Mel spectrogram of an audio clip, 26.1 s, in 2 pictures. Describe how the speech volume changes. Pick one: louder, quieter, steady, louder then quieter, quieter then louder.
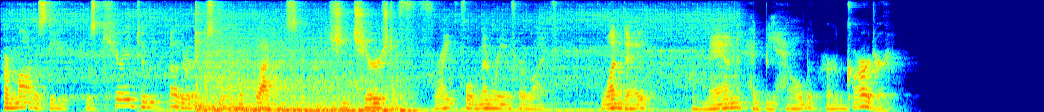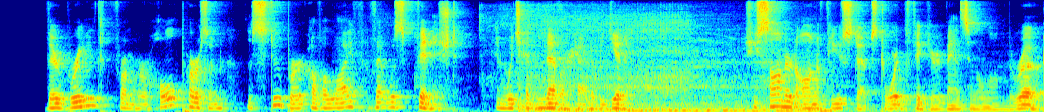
steady.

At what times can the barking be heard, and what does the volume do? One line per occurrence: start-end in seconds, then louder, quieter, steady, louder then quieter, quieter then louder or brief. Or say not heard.
not heard.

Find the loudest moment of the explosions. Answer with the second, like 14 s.
3 s.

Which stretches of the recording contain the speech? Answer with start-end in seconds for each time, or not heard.
0.1-11.1, 13.7-20.9, 22.4-26.0.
